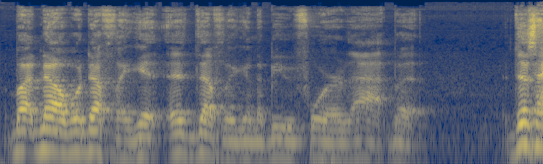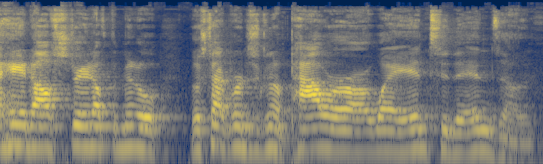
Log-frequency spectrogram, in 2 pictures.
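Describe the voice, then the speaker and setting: Fairly quick and sharp-toned, this slightly high male voice belongs to a streamer watching football. He chats goofily with viewers in a casual live reaction.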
